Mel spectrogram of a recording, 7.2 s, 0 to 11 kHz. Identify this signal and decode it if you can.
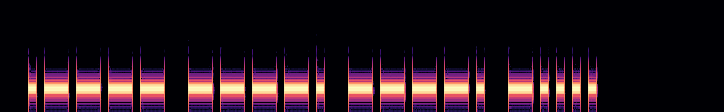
Morse code, heard as a keyed tone, about 15 wpm, 700 Hz. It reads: 1996
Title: Common QSO Phrases 15wpm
